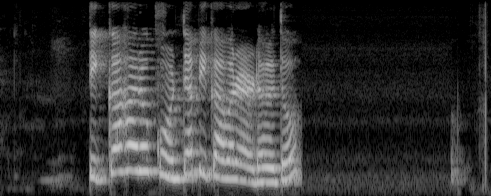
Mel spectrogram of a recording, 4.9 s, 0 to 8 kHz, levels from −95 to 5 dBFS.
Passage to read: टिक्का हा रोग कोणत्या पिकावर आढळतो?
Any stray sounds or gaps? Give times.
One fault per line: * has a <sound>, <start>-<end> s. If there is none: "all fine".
all fine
